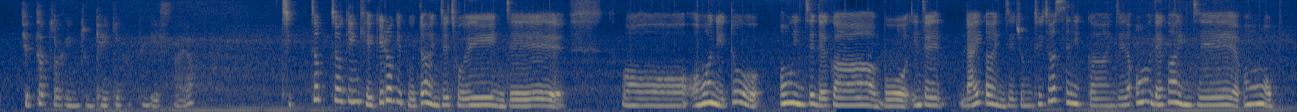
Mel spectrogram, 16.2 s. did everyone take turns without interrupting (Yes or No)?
Yes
